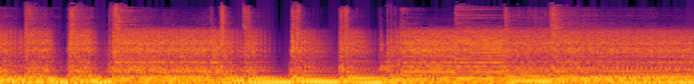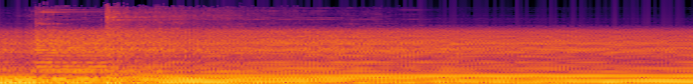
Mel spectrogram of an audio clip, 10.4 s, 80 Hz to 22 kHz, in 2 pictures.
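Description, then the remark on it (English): Heavily distorted electric guitar with the post gain backed off to about 3 o'clock and still clipping, loud and fuzzy with a clipped, saturated edge. A few choppy strummed hits give way to long, droning sustained chords that ring on without any talking. “Bring it back to 3 o'clock. It seems to tame it a little bit. Oh, still clipping.”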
